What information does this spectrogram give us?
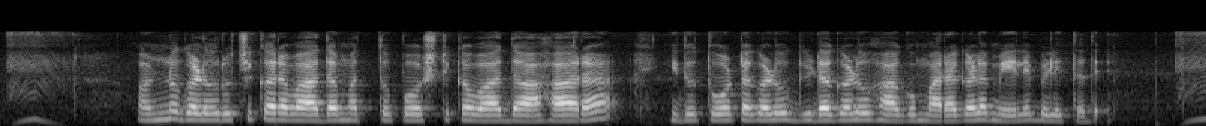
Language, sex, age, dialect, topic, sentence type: Kannada, female, 31-35, Mysore Kannada, agriculture, statement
